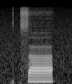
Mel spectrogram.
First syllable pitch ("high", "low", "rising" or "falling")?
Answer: high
